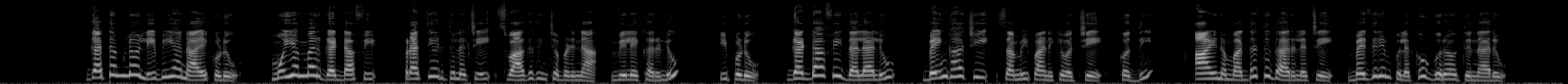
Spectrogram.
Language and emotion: Telugu, neutral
